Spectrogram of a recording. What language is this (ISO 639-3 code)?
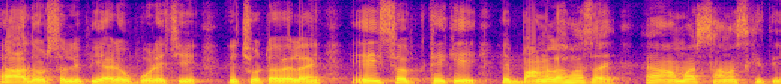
ben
